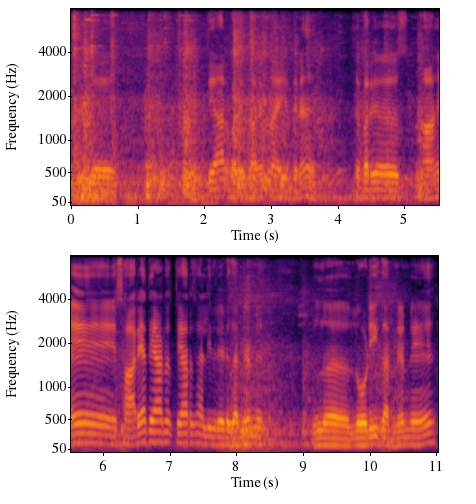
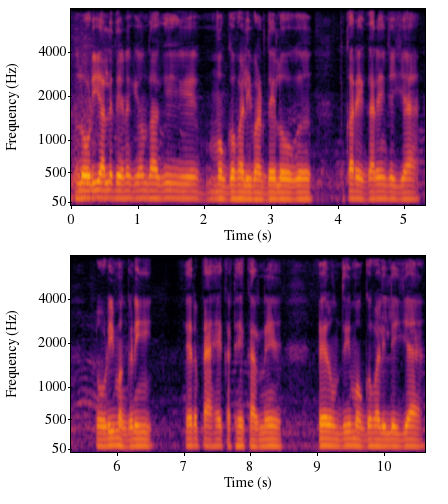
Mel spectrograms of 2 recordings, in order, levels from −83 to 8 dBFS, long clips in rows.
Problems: background sounds at intervals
